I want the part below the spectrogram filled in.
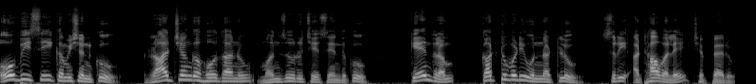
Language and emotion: Telugu, neutral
